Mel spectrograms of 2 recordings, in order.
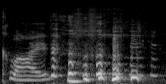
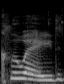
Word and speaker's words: Clyde: It's pronounced Clyde. Ah, finally got tired of being called Cluade, did you?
